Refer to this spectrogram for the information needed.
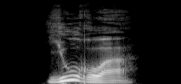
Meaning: juror, member of a jury
- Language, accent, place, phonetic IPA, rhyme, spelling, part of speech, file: German, Germany, Berlin, [ˈjuːʁoːɐ̯], -uːʁoːɐ̯, Juror, noun, De-Juror.ogg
